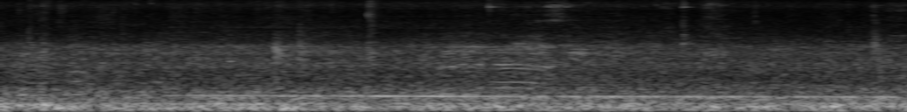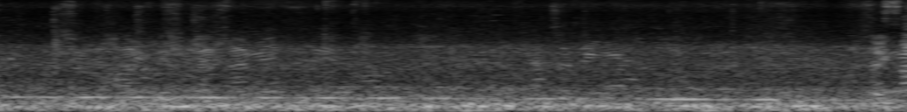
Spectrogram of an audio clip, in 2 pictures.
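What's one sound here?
Train brakes whine with a slowly falling tone.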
